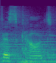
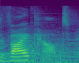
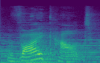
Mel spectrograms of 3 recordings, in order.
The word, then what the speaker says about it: viscount: not this count it's vi count i of course had you know the greatest one-liner comeback ever and i said but why would it be pronounced vi count when it's spelled exactly like discount and that is the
